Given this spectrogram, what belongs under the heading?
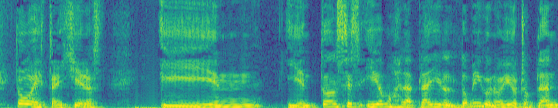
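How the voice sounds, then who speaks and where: A man's voice with very wide pitch swings, audible room echo, and noticeable background noise. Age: 50s. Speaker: plastic surgeon. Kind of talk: interview.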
